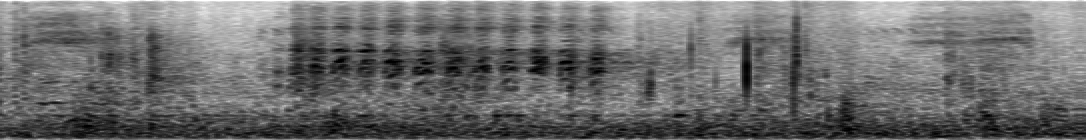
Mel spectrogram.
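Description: A treepie gives harsh, rasping chatter in quick pulsed bursts with a few sharp clicking notes, over a steady background hiss.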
